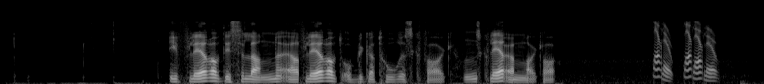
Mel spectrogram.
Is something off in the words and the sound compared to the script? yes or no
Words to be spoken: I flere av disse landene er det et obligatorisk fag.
yes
